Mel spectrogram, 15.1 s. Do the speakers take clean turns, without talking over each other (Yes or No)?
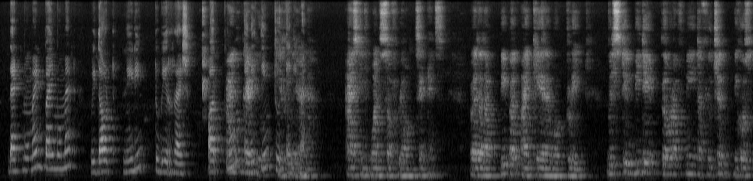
No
